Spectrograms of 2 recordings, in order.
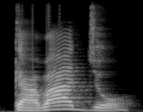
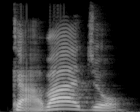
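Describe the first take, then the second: Both takes have the same delivery.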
